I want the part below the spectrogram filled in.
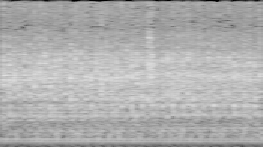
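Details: Isuzu Panther turbo pickup after total restoration (engine and injection pump set, turbo replaced, fluids flushed), previously stalling often: steady, evenly spaced diesel firing pulses at stable idle, no misses or harsh clatter; normal diesel idle.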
